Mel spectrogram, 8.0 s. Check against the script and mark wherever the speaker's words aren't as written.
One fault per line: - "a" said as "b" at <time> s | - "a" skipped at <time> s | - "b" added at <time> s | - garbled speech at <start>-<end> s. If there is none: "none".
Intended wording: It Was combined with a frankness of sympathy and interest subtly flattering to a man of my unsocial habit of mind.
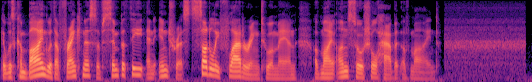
none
